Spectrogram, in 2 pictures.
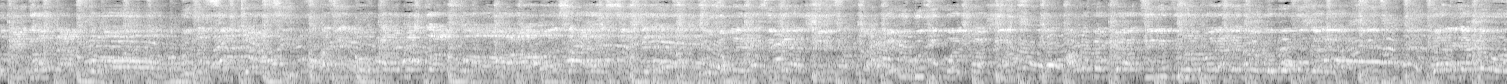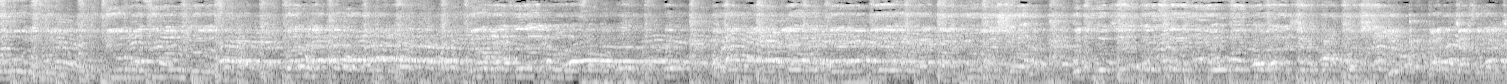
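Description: Loud dance music with a steady beat, and a crowd of dancers shouting and cheering over it throughout.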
